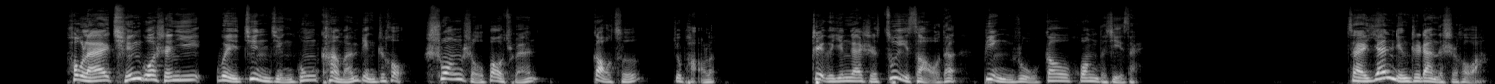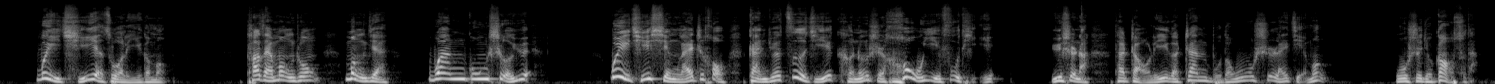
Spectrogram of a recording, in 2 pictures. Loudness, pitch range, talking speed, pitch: -20 LUFS, 110-165 Hz, 210 characters per minute, 130 Hz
